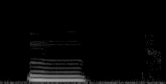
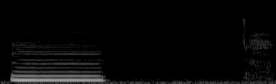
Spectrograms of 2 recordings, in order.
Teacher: my lips and letting the sound come through my nose mmm I can even feel my nose vibrating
